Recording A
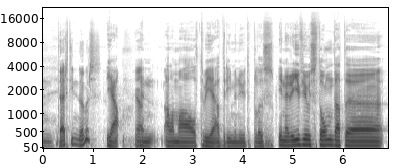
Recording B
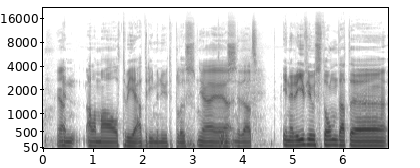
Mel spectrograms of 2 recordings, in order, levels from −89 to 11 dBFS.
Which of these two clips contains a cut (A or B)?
A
